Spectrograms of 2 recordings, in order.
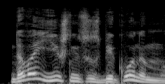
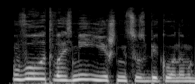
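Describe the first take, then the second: First: Said in the usual way. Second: A firm woman choosing for him; bossy wife. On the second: A narrator's reading. Wife orders for husband.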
